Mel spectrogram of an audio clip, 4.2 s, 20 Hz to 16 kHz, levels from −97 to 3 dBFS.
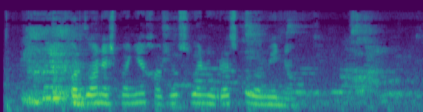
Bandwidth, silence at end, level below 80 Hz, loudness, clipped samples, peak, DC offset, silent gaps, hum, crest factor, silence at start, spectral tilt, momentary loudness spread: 11.5 kHz; 0 s; -64 dBFS; -26 LUFS; under 0.1%; -8 dBFS; under 0.1%; none; none; 20 dB; 0.05 s; -4 dB/octave; 20 LU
